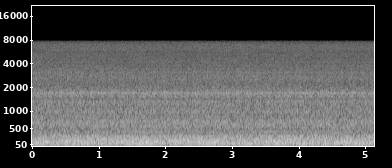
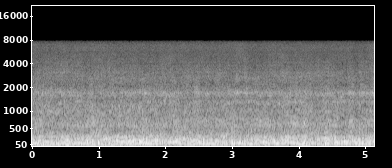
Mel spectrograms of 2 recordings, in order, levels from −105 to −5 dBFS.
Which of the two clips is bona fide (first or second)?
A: first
